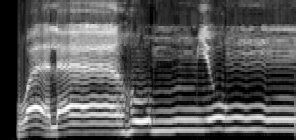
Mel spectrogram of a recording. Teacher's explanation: এই নুন সাকিনকে নাকের ভিতরে লুকাইয়া গুন্নার সহিত পড়ব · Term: ইকফাহ গুন্না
